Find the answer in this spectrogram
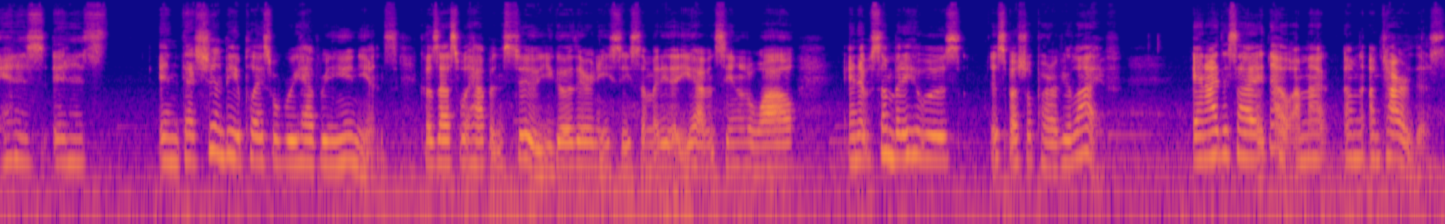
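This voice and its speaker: With vocal fry, a woman talks fairly quickly at a fairly high pitch, her tone bright and sharp and her pitch variation ordinary. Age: 60s. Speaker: video blogger. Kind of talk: casual storytelling monologue. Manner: halting, many repeated words.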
